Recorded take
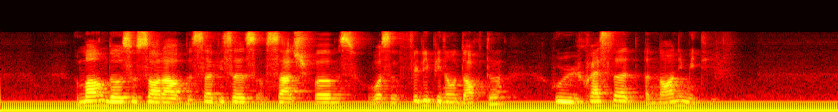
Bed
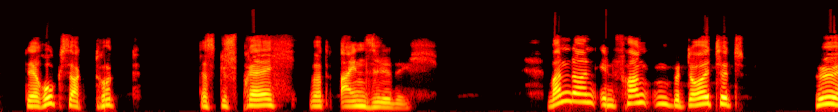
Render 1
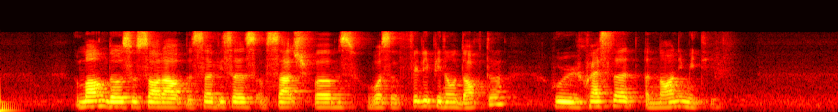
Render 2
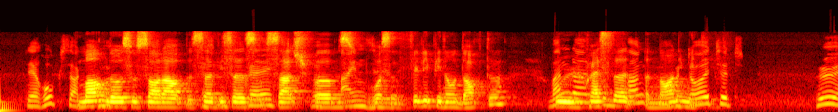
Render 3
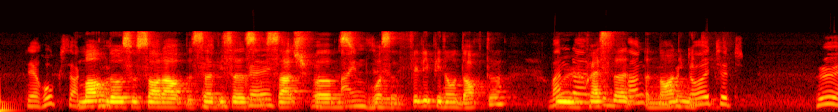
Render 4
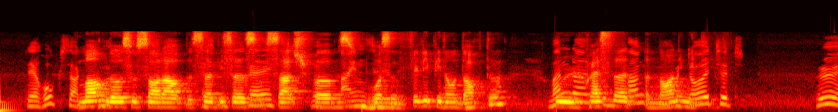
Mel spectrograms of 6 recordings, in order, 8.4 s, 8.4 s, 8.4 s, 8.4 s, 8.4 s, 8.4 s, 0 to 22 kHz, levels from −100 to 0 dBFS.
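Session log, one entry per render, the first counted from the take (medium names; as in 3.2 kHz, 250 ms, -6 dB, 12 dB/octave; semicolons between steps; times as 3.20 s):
hum notches 50/100/150/200/250 Hz
add bed -7 dB
trim -7.5 dB
3.61–4.06 s: bass shelf 260 Hz +10 dB; 4.65–5.56 s: peaking EQ 76 Hz +13 dB 1.9 oct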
